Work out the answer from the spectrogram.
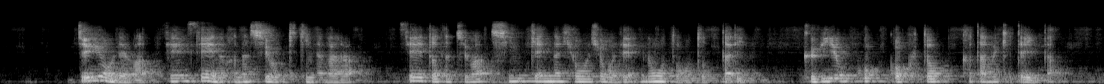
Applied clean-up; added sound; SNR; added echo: neural separator model SepFormer DNS4.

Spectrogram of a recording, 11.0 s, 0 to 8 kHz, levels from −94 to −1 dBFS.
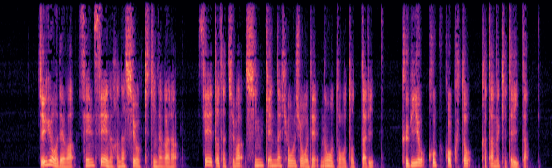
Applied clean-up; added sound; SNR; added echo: none; none; none; none.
